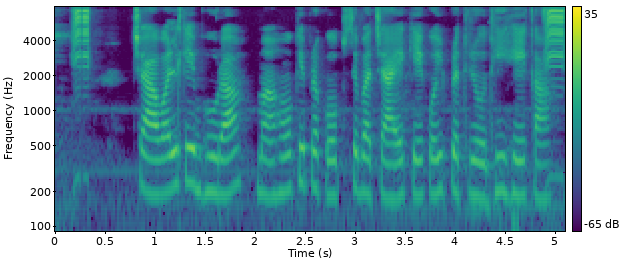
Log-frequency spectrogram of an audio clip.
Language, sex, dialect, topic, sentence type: Chhattisgarhi, female, Central, agriculture, question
